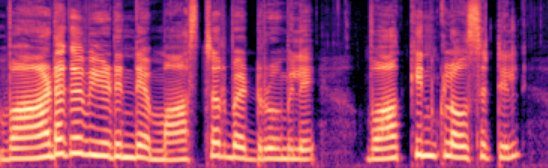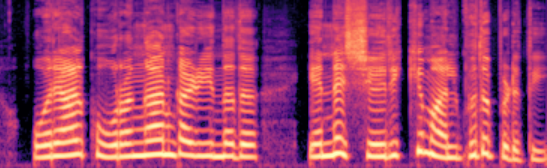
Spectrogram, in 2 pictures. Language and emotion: Malayalam, surprised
